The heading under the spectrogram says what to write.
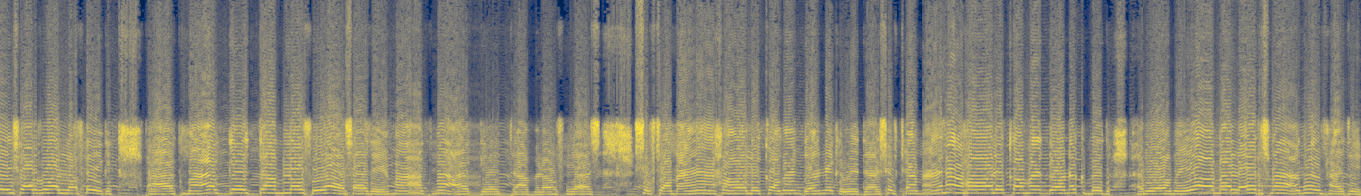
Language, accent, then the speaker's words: Arabic; Saudi Arabia; لان الدواعش اجانب مو سعوديين وانا سعودي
